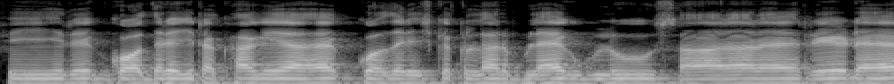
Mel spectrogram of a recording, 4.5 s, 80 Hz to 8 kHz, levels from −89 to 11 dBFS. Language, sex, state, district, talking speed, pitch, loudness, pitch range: Hindi, male, Jharkhand, Deoghar, 175 wpm, 110 Hz, -18 LUFS, 110-115 Hz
